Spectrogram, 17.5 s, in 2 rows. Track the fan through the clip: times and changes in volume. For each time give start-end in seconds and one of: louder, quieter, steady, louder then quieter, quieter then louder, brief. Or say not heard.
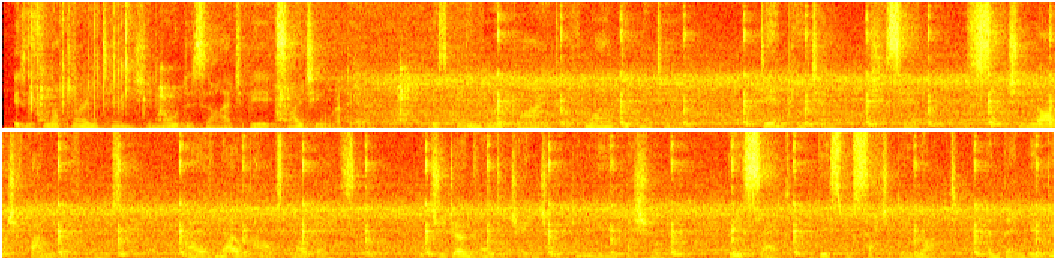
2.6-17.5 steady.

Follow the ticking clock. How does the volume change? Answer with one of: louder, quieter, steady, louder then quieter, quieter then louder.
louder.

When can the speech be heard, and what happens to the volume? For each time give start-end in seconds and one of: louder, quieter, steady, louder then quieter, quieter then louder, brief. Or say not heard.
0.1-17.5 steady.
